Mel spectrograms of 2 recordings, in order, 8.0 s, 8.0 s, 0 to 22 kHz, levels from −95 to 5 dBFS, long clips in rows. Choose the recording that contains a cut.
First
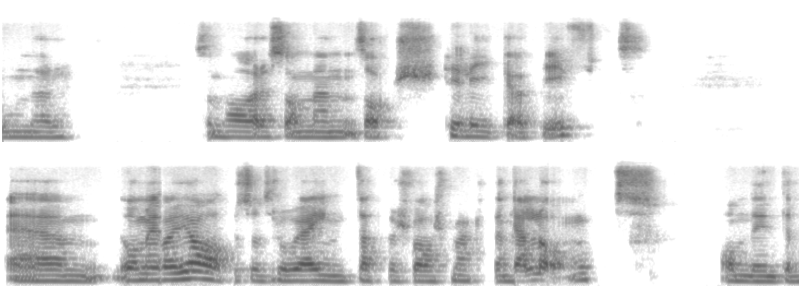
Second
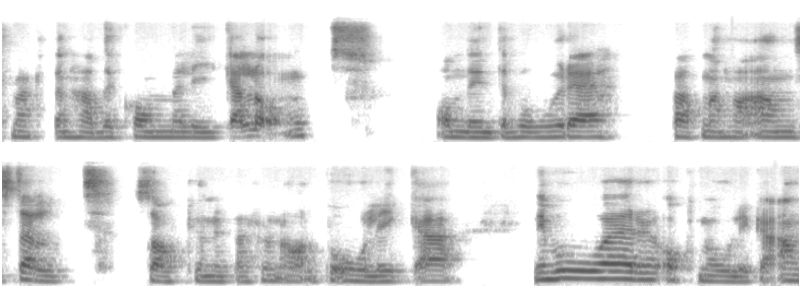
first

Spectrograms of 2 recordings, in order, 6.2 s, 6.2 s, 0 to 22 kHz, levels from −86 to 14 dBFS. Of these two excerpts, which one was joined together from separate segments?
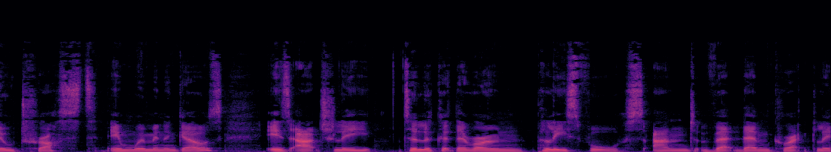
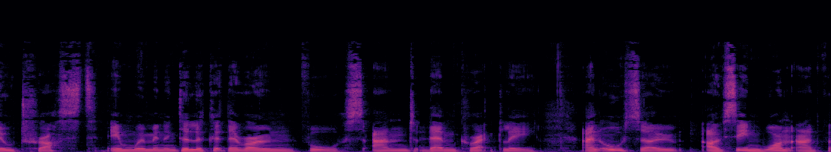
second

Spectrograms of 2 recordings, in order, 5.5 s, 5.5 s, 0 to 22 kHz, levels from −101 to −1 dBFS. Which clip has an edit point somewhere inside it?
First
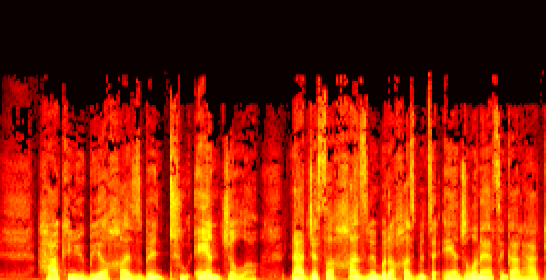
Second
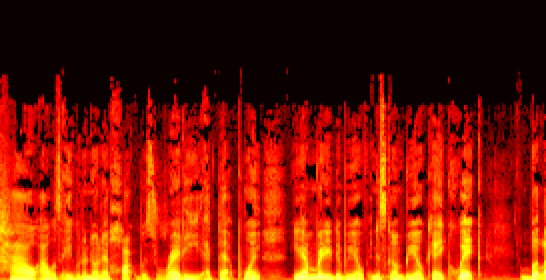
second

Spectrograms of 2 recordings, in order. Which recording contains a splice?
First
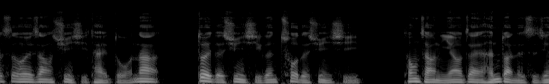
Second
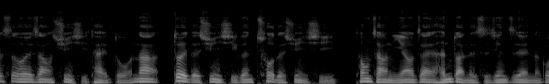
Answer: second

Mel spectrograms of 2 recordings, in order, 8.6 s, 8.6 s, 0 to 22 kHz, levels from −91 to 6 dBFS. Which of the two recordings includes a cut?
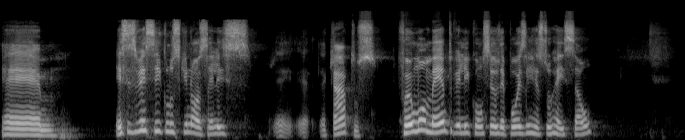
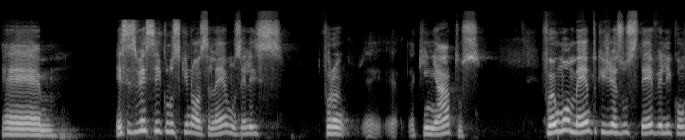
first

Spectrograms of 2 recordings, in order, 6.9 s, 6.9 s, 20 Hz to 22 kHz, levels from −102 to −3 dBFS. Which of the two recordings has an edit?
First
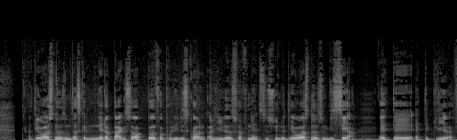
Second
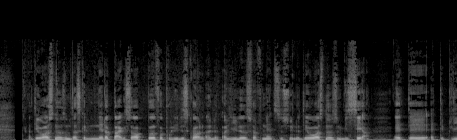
first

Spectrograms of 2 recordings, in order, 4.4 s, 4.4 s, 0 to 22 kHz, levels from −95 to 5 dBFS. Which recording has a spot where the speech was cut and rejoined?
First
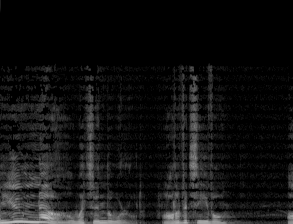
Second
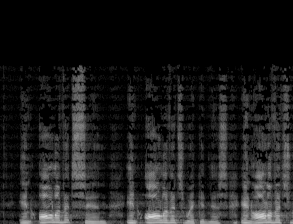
first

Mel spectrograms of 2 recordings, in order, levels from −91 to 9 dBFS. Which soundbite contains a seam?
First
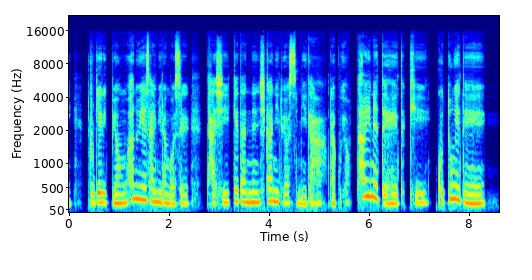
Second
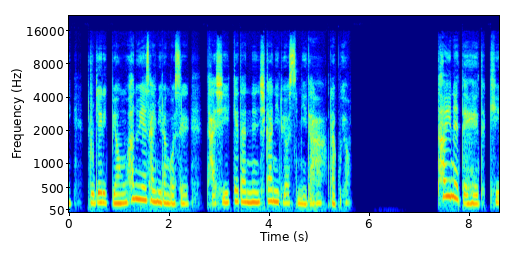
first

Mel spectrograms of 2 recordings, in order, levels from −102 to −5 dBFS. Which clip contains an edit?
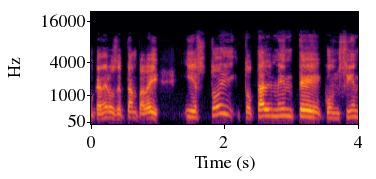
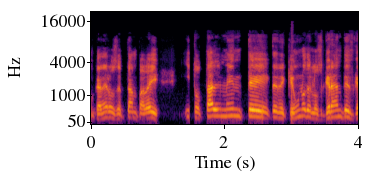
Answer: second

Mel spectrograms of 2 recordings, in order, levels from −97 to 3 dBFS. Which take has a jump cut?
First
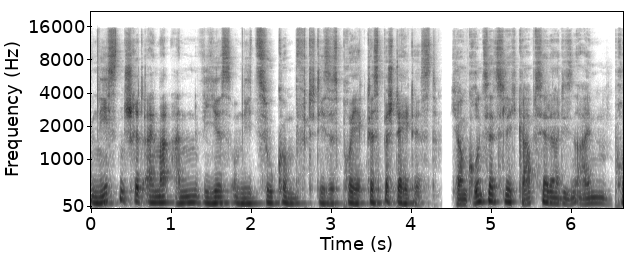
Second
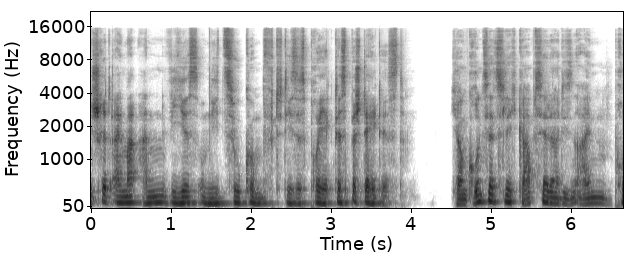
first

